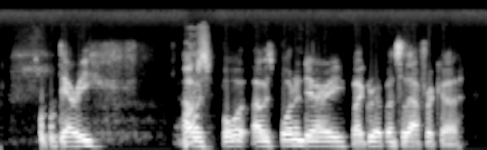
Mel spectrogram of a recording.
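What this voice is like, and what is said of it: Accent resembling Australian or New Zealand. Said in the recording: “Where abouts the accent? Is it Aussie or New Zealand?”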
